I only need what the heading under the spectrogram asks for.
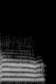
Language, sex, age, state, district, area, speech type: Bodo, female, 18-30, Assam, Udalguri, rural, conversation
